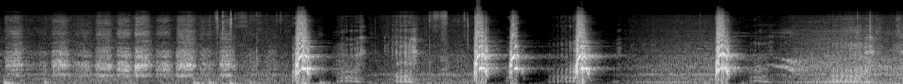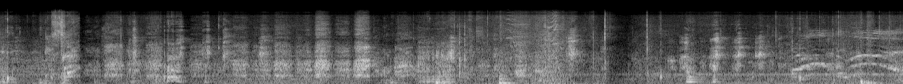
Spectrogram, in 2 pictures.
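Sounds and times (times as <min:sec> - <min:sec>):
dogs play growling: 0:00.0 - 0:04.6, 0:05.5 - 0:05.8, 0:07.5 - 0:17.0
dogs barking: 0:02.9 - 0:03.4, 0:04.7 - 0:06.3, 0:07.1 - 0:07.6.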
